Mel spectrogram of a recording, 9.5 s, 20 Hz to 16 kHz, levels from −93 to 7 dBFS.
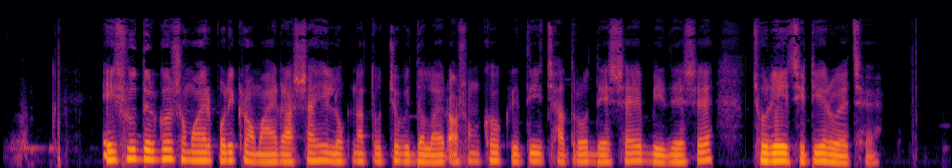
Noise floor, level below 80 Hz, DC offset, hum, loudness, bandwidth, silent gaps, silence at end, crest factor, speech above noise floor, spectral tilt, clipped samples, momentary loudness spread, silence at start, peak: -63 dBFS; -56 dBFS; under 0.1%; none; -23 LUFS; 11 kHz; none; 0.75 s; 20 dB; 41 dB; -8 dB/octave; under 0.1%; 9 LU; 0.2 s; -4 dBFS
